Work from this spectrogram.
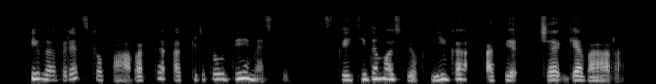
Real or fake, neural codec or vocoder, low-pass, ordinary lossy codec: fake; vocoder, 22.05 kHz, 80 mel bands, WaveNeXt; 9.9 kHz; Opus, 32 kbps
